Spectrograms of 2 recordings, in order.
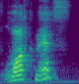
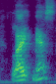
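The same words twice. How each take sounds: First: "Loch Ness" with short "lock" sound; Loch, the Scottish word. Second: "Lake Ness" with an English "Lake"; Lake for Loch. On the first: Traveller correcting herself on the lake's name, "Loch" like "lock". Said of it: "that's just their word for it". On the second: Traveller unsure of the Scottish lake's name, "Lake" for Loch. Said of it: "It is Lake Ness". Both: Shown as a demonstration.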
